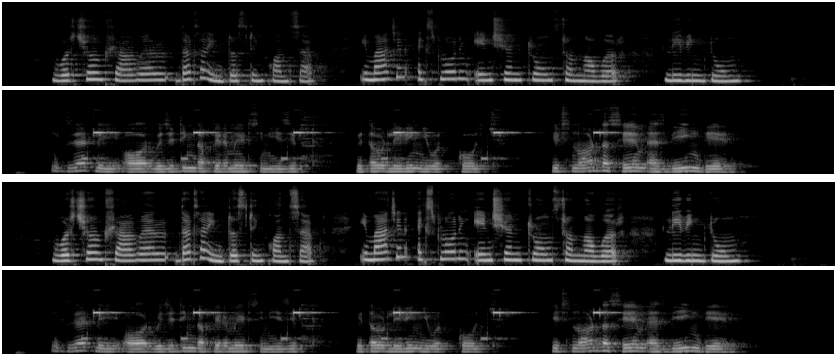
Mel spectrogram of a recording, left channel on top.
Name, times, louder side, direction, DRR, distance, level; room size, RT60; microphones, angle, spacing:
voice 1, 0.5-3.1 3.6-6.2 6.6-7.5, right 3 dB, 45° right, 16 dB, 0.5 m, -27 dB
voice 2, 8.8-11.5 11.9-13.3 13.8-15.7, equal, 10° left, 11 dB, 0.9 m, -33 dB
sound 1, 9.1-9.3 10.1-10.3 11.1-11.3 12.1-12.3 13.1-13.3 14.1-14.3, equal, 60° right, 1.9 m, -26 dB
12.5 x 7.5 x 9.0 m, 0.62 s
head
